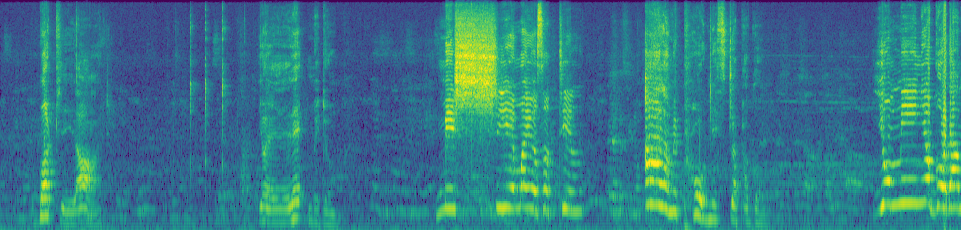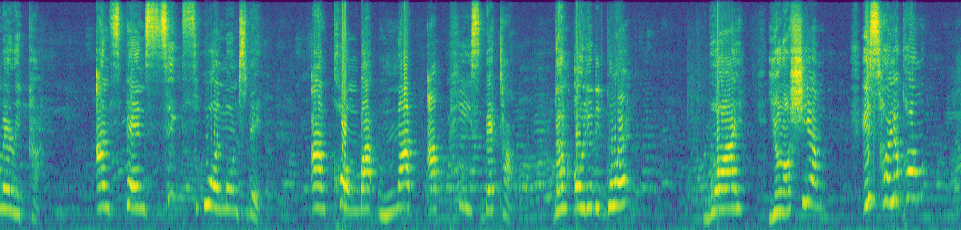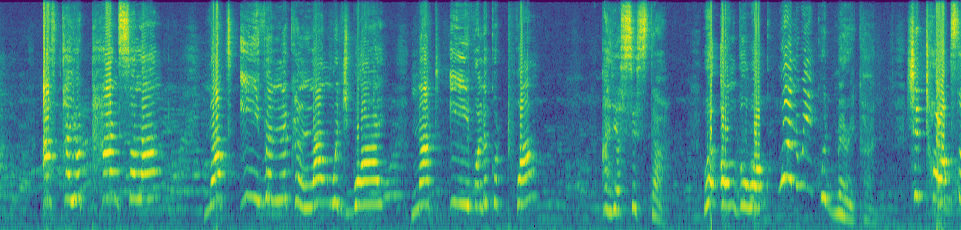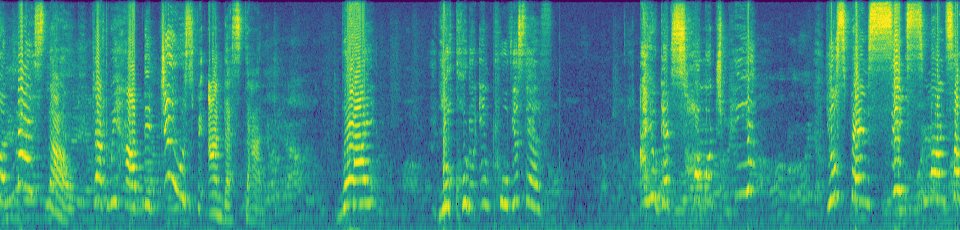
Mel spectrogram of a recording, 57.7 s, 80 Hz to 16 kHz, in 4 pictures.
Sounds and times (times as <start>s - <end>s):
Speech: 0.0s - 57.6s.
